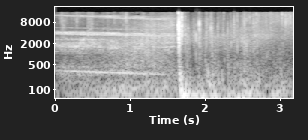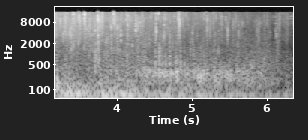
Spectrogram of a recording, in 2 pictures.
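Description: In the World War II shooter game Call of Duty WWII at Monte Cassino, a sudden loud bomb blast booms out of steady battle ambience, followed by a long rumbling decay and scattered debris crackle.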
